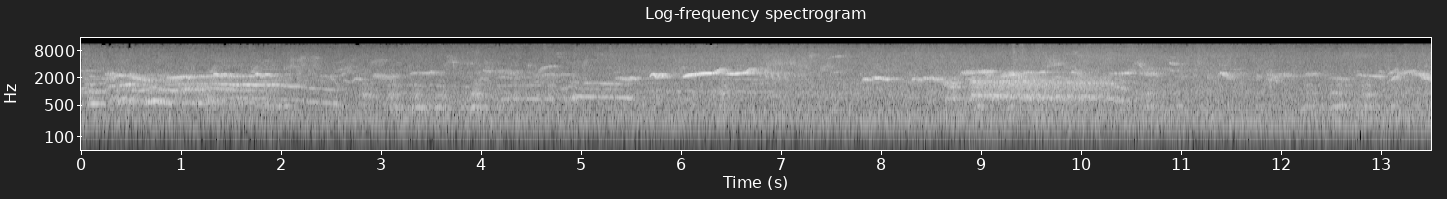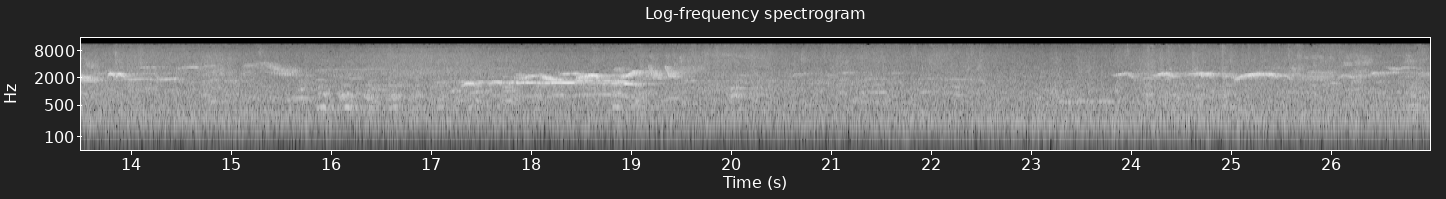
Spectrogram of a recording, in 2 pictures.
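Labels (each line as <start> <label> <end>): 0.0 A rooster crows in the distance. 3.0
0.0 A bird chirps in the background. 21.8
3.0 A dog barks muffled in the distance. 4.9
8.7 A rooster crows in the distance. 10.7
12.0 A dog barks in the distance. 13.8
15.6 A dog barks repeatedly in the distance. 20.6
17.3 A rooster crows in the distance. 19.6
24.1 A bird chirps clearly. 27.0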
